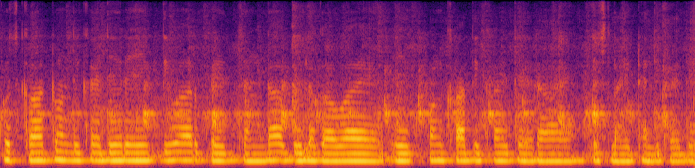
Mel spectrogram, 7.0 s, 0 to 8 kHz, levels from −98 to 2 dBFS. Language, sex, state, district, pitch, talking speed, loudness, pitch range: Hindi, male, Rajasthan, Bikaner, 140 Hz, 205 wpm, -14 LUFS, 135-140 Hz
